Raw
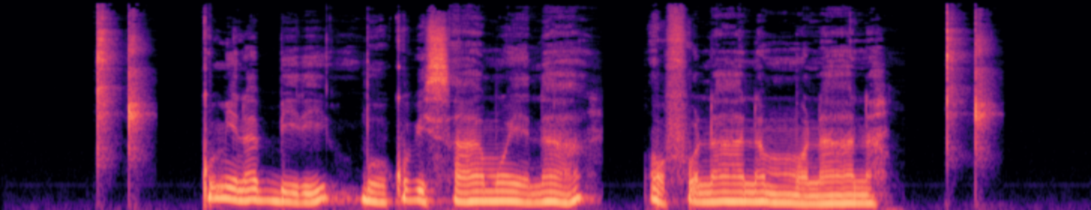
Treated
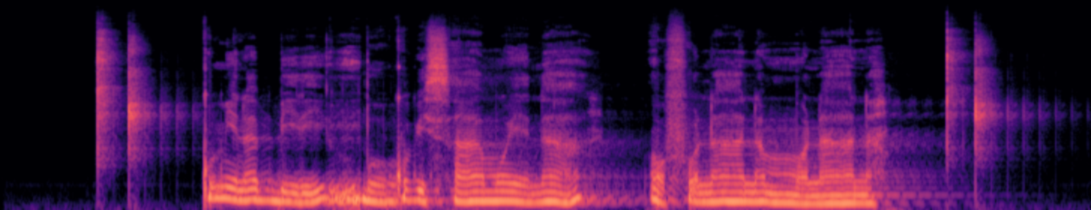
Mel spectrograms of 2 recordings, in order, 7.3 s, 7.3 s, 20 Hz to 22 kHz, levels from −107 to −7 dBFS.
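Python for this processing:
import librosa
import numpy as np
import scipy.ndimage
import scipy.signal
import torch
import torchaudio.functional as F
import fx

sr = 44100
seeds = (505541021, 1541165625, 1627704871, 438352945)

y = scipy.signal.sosfilt(scipy.signal.butter(2, 8000.0, 'lowpass', fs=sr, output='sos'), x)
y = fx.echo_wet_lowpass(y, sr, ms=107, feedback_pct=60, hz=2800.0, wet_db=-19.5)
y = fx.pre_swell(y, sr, db_per_s=31.0, at=(1.85, 2.77))
y = y * 10.0 ** (-8.0 / 20.0)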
